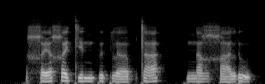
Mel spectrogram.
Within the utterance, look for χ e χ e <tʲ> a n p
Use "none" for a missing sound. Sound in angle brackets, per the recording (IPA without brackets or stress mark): tʲ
